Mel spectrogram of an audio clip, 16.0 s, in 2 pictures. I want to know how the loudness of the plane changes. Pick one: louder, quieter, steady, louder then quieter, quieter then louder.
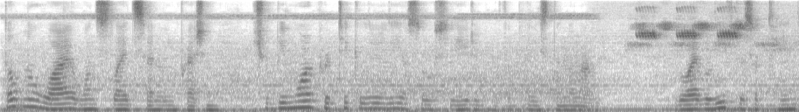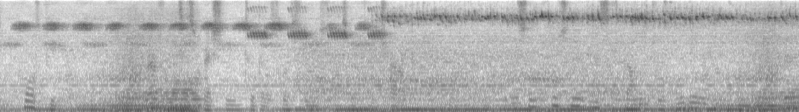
louder.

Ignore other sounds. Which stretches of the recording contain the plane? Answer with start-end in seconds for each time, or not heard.
0.0-15.9.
